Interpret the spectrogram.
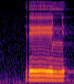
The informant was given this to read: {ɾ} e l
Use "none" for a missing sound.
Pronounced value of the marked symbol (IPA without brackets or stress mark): ɾ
